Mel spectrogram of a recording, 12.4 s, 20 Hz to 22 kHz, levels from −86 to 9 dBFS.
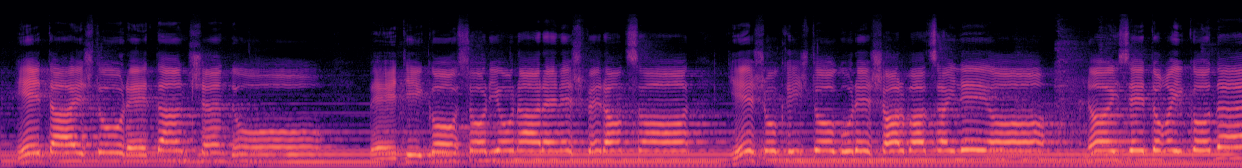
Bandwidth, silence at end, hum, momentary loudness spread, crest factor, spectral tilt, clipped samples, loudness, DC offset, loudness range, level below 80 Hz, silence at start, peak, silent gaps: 12 kHz; 0 s; none; 6 LU; 14 dB; -6.5 dB/octave; under 0.1%; -19 LUFS; under 0.1%; 3 LU; -52 dBFS; 0 s; -4 dBFS; none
